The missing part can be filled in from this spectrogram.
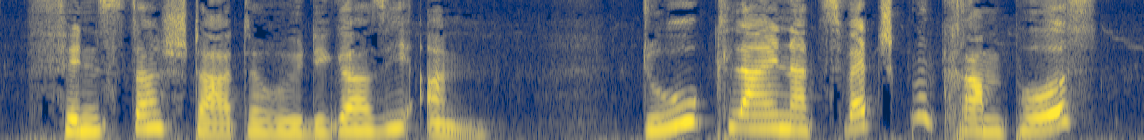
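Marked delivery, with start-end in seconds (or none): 3.2-5.5 cross, pitched-up scolding voice. Maxim, glared at by her brother Rüdiger, scolds him back, scolding. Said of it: "schimpfte Maxim".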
